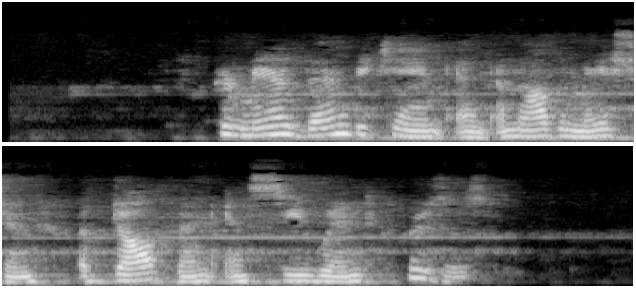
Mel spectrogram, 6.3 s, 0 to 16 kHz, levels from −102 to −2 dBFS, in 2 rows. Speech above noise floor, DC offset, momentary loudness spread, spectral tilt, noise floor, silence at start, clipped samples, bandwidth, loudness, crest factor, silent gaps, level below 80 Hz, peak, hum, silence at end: 44 dB; under 0.1%; 9 LU; -7.5 dB/octave; -62 dBFS; 1.05 s; under 0.1%; 7.6 kHz; -18 LUFS; 18 dB; none; -58 dBFS; -2 dBFS; none; 0.75 s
